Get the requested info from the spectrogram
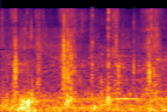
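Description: Footsteps on gravel at a steady walking pace, about two steps a second.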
